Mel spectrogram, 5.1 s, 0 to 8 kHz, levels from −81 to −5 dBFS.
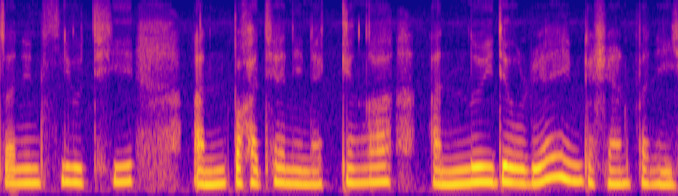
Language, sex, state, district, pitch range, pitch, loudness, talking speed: Mizo, female, Mizoram, Aizawl, 205-230 Hz, 220 Hz, -17 LUFS, 235 wpm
